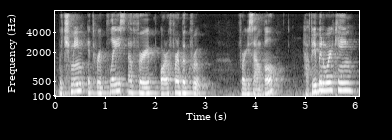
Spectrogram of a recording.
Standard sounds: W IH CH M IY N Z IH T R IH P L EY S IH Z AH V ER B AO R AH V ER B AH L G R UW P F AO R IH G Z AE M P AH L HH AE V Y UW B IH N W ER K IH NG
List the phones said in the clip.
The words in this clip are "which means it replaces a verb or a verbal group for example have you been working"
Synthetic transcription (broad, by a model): W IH CH M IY N IH T R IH P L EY IH S AH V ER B AO R AH F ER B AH G R UW P F AO R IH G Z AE M P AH L HH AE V Y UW B IH N W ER K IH NG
